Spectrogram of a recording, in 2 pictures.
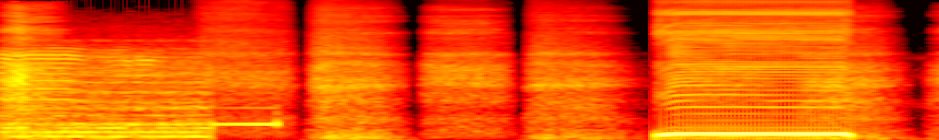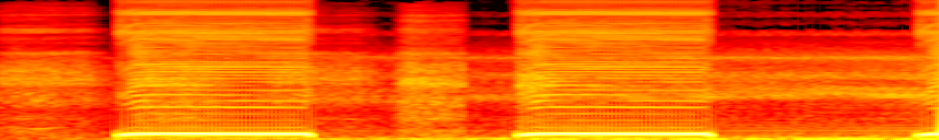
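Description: Mobile phone vibrating: a loud buzz about a second long, repeating every two seconds from about three seconds in. Before it come a short tone and a few faint, brief sounds.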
